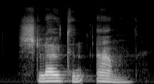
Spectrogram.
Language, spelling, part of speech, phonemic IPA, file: Dutch, sluiten aan, verb, /ˈslœytə(n) ˈan/, Nl-sluiten aan.ogg
- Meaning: inflection of aansluiten: 1. plural present indicative 2. plural present subjunctive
